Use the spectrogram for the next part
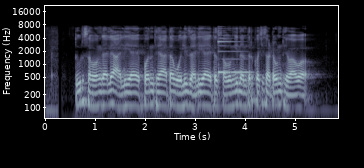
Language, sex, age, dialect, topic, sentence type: Marathi, male, 25-30, Varhadi, agriculture, question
